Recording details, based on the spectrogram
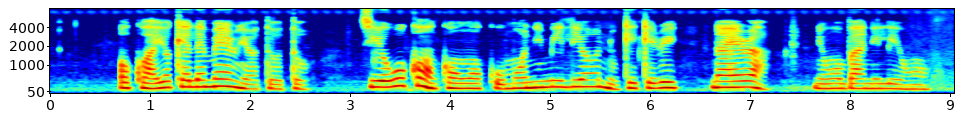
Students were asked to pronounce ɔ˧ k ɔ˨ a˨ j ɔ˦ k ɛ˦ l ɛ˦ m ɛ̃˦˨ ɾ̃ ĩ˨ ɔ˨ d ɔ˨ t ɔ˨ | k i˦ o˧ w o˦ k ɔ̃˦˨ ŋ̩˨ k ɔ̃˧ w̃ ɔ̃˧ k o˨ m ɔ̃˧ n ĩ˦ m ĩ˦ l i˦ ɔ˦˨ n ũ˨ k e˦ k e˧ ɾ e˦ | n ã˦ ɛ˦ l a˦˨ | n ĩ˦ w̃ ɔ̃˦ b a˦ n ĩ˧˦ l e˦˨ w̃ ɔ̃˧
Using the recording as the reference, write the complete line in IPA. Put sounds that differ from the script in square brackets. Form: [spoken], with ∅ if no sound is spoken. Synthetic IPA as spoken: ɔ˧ k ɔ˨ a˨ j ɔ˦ k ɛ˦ l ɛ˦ m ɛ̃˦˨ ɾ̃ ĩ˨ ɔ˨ [t] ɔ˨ t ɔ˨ | [t] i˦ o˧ w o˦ k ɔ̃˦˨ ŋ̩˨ k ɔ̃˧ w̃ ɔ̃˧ k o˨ m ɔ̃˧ n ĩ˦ m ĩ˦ l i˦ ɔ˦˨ n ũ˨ k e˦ k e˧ ɾ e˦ | n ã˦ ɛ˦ [ɾ] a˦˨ | n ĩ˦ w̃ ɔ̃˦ b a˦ n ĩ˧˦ l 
